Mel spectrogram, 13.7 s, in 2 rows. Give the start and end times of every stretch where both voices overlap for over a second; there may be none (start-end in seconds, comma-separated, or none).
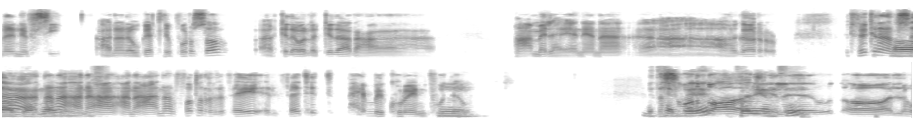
11.8-12.9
